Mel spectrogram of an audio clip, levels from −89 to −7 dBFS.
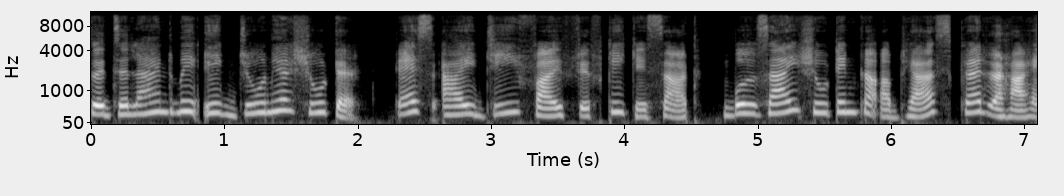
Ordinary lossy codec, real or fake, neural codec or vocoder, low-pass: none; fake; codec, 44.1 kHz, 1.7 kbps, Pupu-Codec; 10.8 kHz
